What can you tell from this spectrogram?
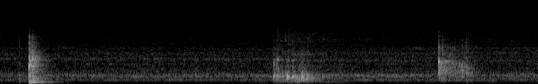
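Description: Metal cooking pot and its lid clanking: three sharp knocks, each ringing briefly, the middle one a short clatter.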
